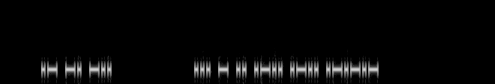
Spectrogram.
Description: Morse code, heard as a keyed tone, about 40 wpm, 700 Hz. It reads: AND STILL.
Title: 4x Word-Spacing - Sentences from Top 500 Words - 40wpm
